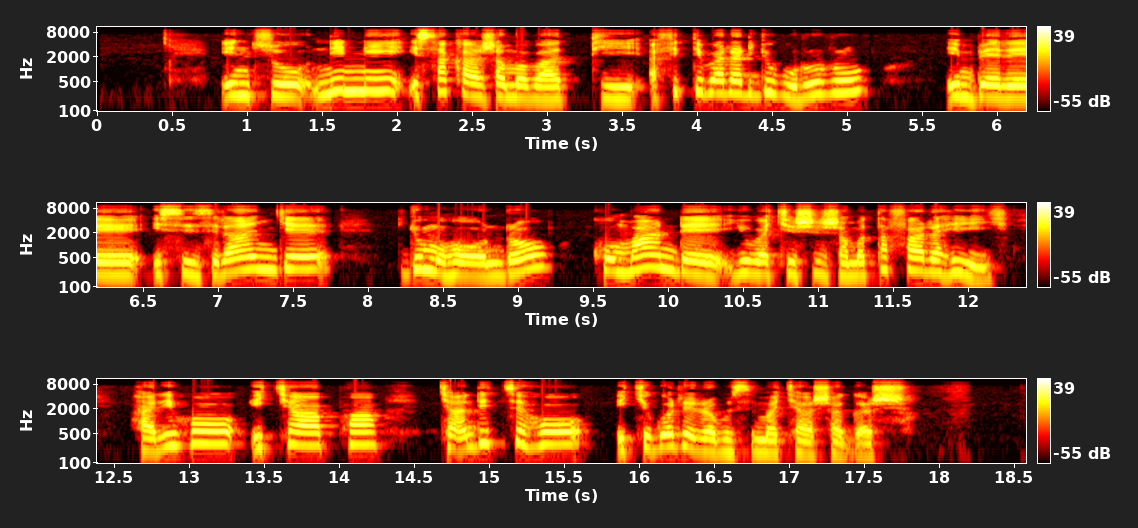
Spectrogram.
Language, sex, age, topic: Kinyarwanda, female, 36-49, health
